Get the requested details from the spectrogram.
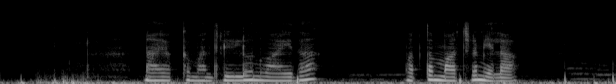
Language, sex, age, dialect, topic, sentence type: Telugu, female, 41-45, Utterandhra, banking, question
